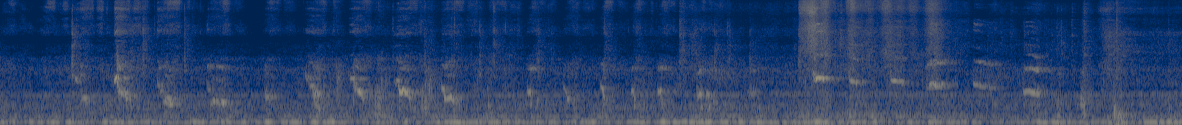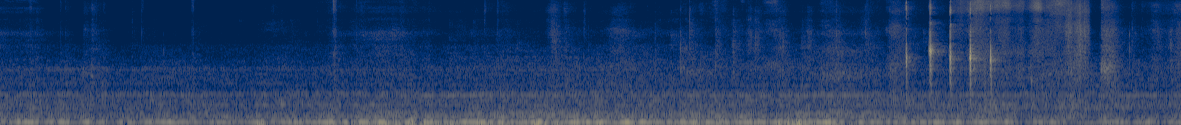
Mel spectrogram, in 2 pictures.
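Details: Playing Boston Terrier puppies, one of a two-pup litter from Lily and Lil Red, give a quick run of short, falling whimpers and yips early on, followed by scratchy rustling bursts and a constant low hum.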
